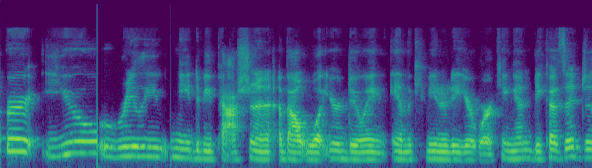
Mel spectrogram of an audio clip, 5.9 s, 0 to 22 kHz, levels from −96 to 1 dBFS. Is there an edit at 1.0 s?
yes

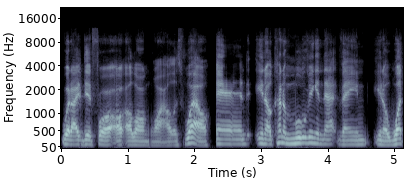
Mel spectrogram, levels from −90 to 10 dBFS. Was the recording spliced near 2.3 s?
yes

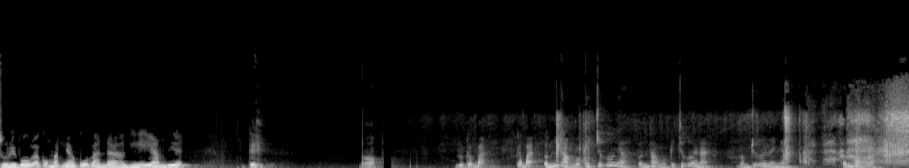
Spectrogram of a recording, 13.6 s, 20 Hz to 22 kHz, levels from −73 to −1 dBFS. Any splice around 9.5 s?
yes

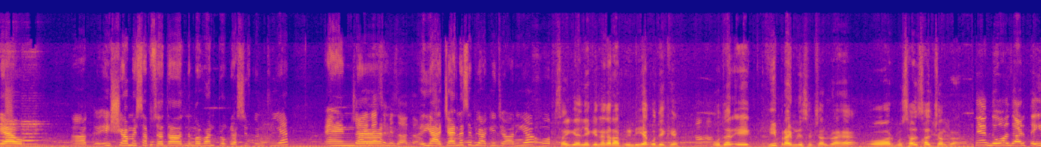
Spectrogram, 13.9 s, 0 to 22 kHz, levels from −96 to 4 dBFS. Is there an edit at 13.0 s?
yes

